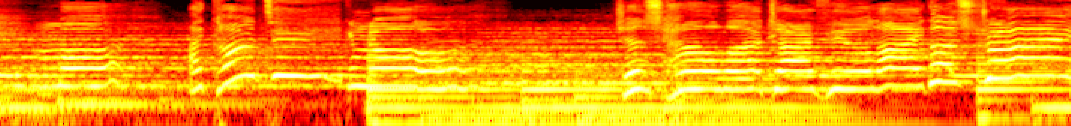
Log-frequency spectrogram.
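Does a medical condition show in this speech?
No.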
